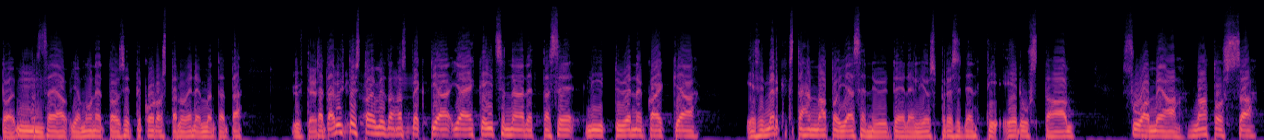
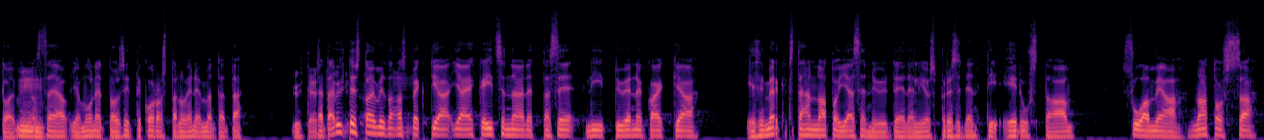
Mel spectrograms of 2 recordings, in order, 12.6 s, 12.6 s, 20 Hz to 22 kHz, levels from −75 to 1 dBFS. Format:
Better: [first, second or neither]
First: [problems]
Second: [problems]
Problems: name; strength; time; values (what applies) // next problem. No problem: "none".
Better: second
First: distortion; heavy; 7 dB below the speech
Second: none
